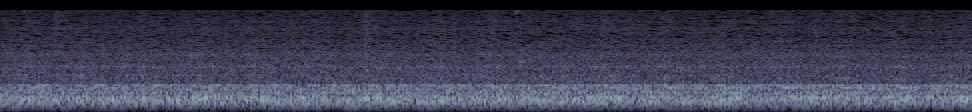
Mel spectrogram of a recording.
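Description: Steady, even background hiss of room noise with no distinct sound events.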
